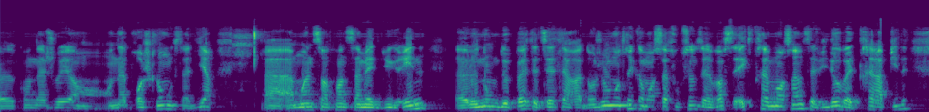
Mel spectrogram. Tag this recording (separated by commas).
Speech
